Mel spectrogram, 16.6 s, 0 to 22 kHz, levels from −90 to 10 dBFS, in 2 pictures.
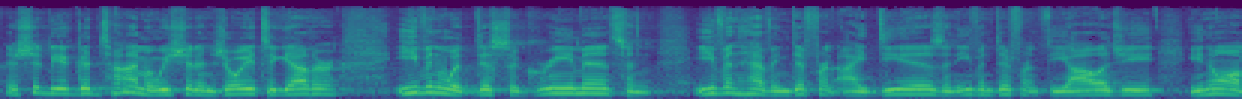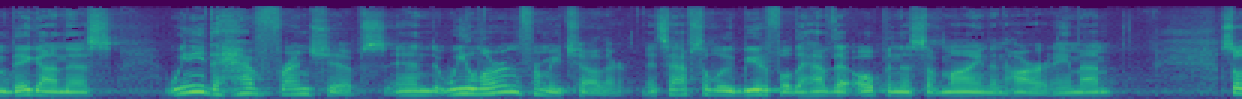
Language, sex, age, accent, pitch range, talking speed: English, male, 40-59, American, 125-170 Hz, 195 wpm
